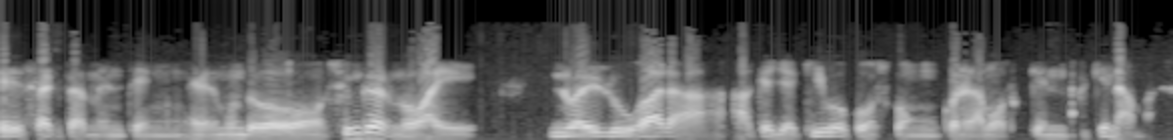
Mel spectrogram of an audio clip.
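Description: The man's pitch is very deep and low, with ordinary variation. He talks fairly slowly in a dry, close sound with no echo. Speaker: author. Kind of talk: interview.

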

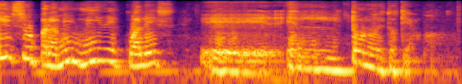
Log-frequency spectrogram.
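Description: There is noticeable noise behind the man speaking, and his voice echoes audibly off the room. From Uruguay. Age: 60s. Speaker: retired philosophy teacher. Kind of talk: panel debate.

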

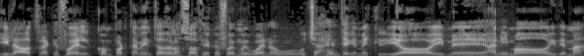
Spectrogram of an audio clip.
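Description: Lively intonation and vocal fry mark this fairly quick delivery with hardly any pauses. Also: man, fairly low pitch for a man. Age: 60s. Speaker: orthopaedic surgeon. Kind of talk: interview. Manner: halting.

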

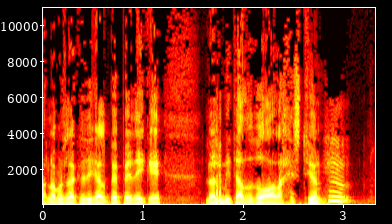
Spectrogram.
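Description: A man talking at a very fast pace. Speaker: radio host. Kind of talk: talk radio discussion.

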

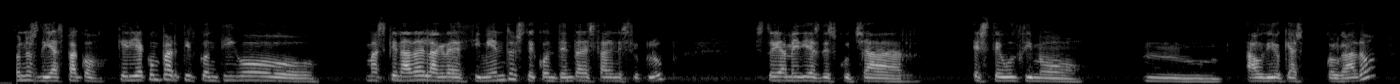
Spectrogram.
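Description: Speaking with a strong Catalan accent, a woman talks at a fairly slow pace in a fairly low pitch with ordinary pitch variation. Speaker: salesperson, listener sending a voice message. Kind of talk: personal voice message.

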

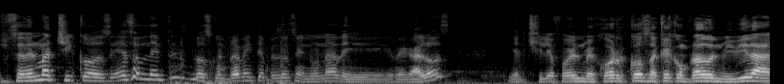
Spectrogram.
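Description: A man with a Mexican accent, fairly high in pitch, animated in tone, at a moderate pace. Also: lively intonation. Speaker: podcast host. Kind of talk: casual chat.

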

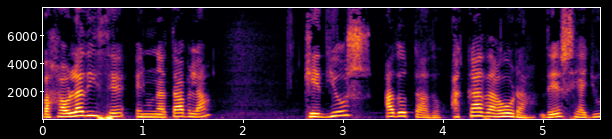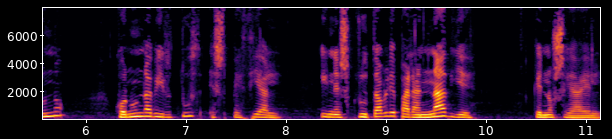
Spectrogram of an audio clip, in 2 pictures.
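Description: Against a quiet background, a woman with a plain, everyday voice speaks at a medium pitch and a fairly slow pace, her intonation lively. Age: 60s. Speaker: Bahá'í community representative. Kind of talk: panel talk. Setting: stage with audience.

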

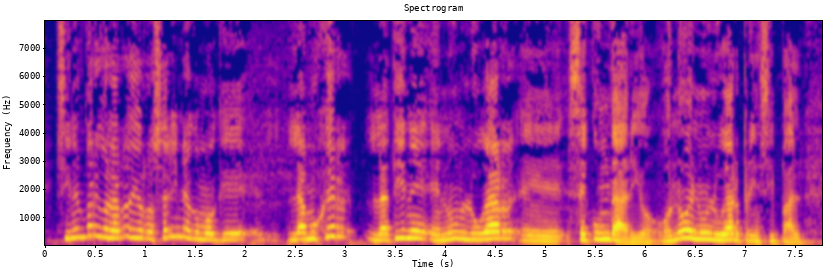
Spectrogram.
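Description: Speech with very wide pitch swings moves at a fairly slow pace with hardly any pauses, against noticeable background noise. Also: man, extremely high pitch for a man. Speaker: radio host. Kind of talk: casual chat. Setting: studio. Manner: poor diction.

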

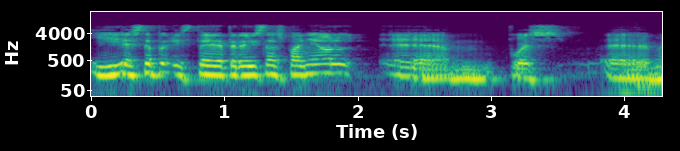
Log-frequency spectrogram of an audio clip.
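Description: With ordinary pitch variation, a man's fairly high voice comes through noticeable background noise. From Uruguay, raised abroad in several countries. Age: 50s. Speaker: novelist. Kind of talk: interview.

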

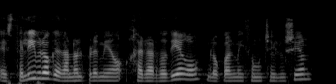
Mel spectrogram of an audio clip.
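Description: An ordinary speaking voice from a woman of medium pitch, lively in intonation, over a quiet background. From Valencia, Spain. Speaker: poet and literature teacher. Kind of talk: poetry reading and talk. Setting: venue with live audience.

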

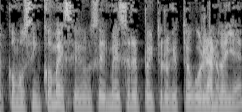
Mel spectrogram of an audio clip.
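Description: A dark, mellow tone in a dry, close sound with no echo and a quiet background. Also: man. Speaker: philosophy teacher and radio panelist. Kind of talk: casual radio panel discussion.

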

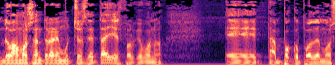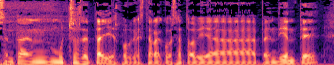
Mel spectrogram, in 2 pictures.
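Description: With a dark, mellow tone and a very deep, low pitch, a man speaks at a fairly quick pace with ordinary pitch variation. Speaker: football podcast co-host. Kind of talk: casual chat.

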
